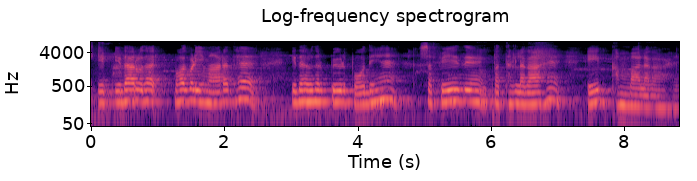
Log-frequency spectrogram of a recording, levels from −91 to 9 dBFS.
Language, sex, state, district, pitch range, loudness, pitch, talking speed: Bundeli, female, Uttar Pradesh, Budaun, 175-205 Hz, -27 LUFS, 190 Hz, 135 wpm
